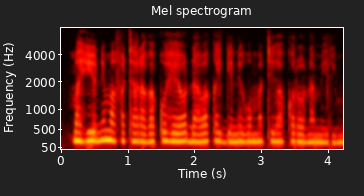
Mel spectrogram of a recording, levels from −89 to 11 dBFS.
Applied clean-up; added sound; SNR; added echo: none; none; none; none.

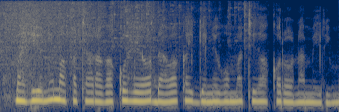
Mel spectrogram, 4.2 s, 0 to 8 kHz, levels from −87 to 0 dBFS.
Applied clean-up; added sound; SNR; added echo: none; Shatter; 15 dB; none.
